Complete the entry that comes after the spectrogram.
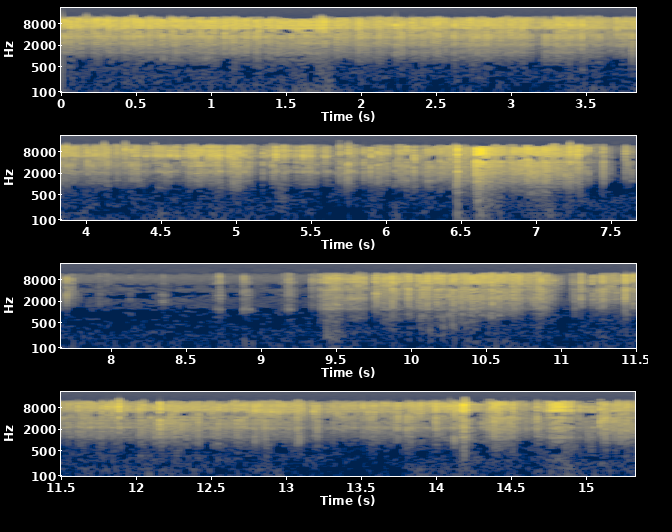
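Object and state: Soap bar being cut.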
